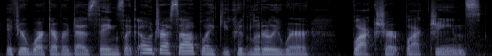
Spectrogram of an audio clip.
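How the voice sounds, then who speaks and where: Low-voiced chatty woman podcaster. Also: fairly even intonation, normal speed, creaky, a bit bright. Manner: chatty, lots of likes and ums. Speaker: podcast co-host. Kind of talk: casual chat.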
